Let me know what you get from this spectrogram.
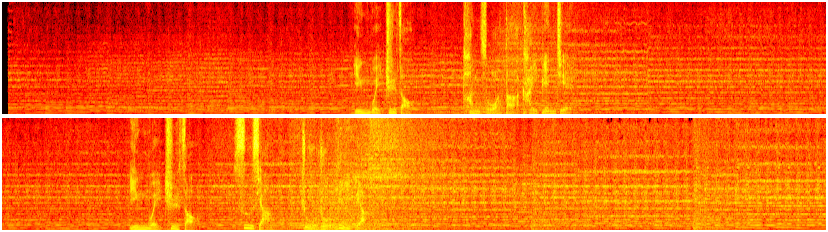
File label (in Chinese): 品牌广告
